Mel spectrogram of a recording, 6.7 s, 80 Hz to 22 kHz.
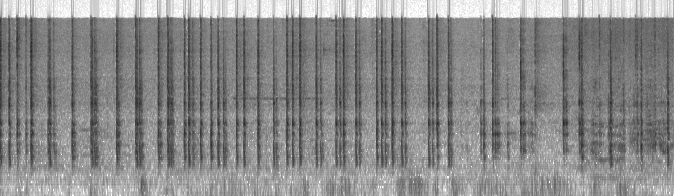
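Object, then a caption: Plastic camera lens hood. A thin bamboo stick knocks rapidly and rhythmically on the bayonet ring of a black plastic camera lens hood, on its mount side. About three dozen short, dry, hollow clicks pitched around 840 Hz, each with a bright edge, stop instantly with no ring and carry almost no low end.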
